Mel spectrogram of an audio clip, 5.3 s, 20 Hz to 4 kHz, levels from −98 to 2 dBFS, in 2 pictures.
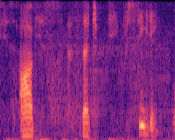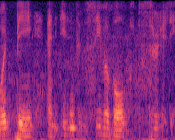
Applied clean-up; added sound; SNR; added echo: neural separator model SepFormer WHAM!.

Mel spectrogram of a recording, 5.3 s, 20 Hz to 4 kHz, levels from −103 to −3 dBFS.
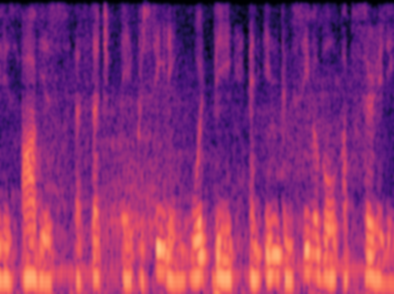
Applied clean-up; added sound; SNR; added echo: none; Motorcycle; 18 dB; none.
